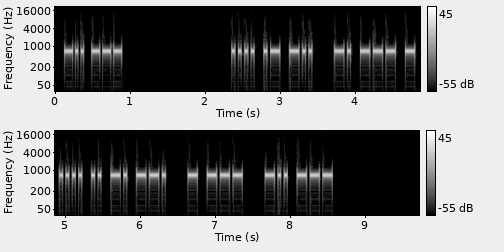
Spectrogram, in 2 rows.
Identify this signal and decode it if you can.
Morse code, heard as a keyed tone, about 26 wpm, 700 Hz. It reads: DO HAD NOTHING TO DO
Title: Speed-Racing - Sets of 4 Words 28wpm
